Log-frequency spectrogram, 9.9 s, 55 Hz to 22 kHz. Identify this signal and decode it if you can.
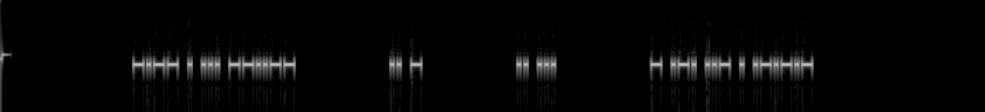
Morse code, heard as a keyed tone, about 36 wpm, 700 Hz. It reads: YES, IT IS TRUE.
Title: 4x Word-Spacing - Sentences from Top 500 Words - 35wpm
